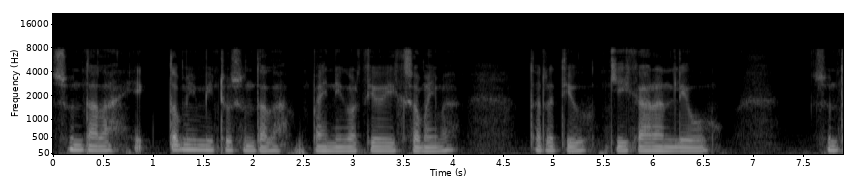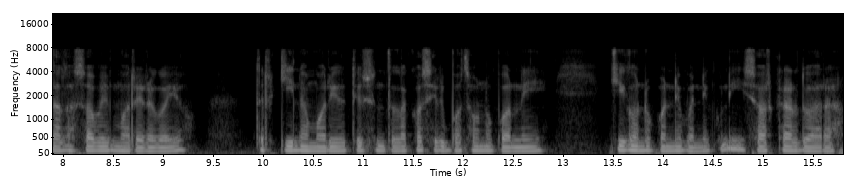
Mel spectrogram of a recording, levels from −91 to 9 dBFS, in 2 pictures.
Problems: background sounds at intervals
